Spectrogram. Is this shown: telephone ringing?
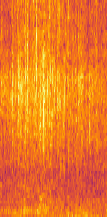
no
